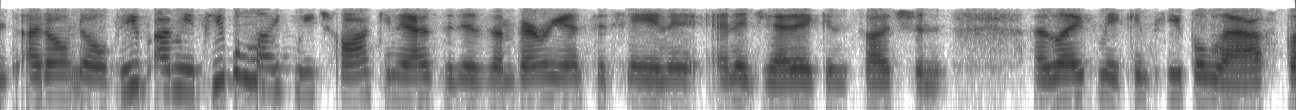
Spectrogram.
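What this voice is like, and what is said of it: Boston accent. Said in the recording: “I have a Bostonian accent ... maybe it's hard for me to pronounce the letters correctly”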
